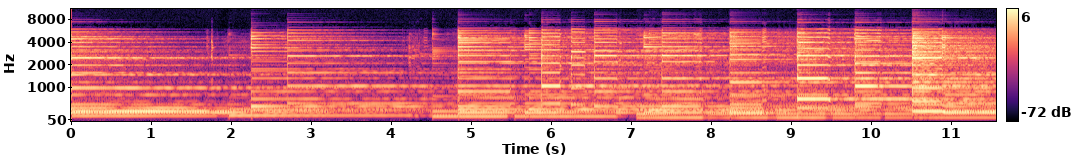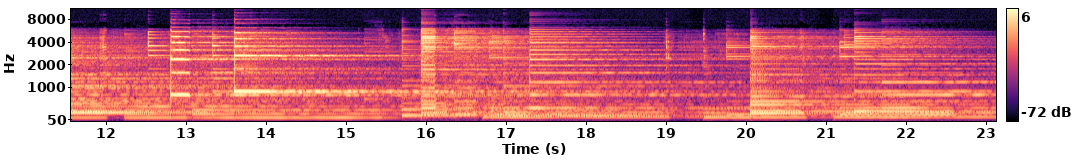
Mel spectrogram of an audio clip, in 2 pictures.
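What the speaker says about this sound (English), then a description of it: "I love the sound of the Stratocumulus reverb." A Stratocumulus cloud-type reverb with a long decay washes over sustained harmonic tones and chords, giving a lush, smeared, continuous ambience at steady loudness with no talking.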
